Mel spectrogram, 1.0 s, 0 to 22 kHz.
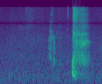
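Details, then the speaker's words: A brief intake then one sharp, hissing burst of air from a 2-day-old newborn who has hiccups; a single sneeze. "bless you i bless you huh you got to sneeze in the hiccups"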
